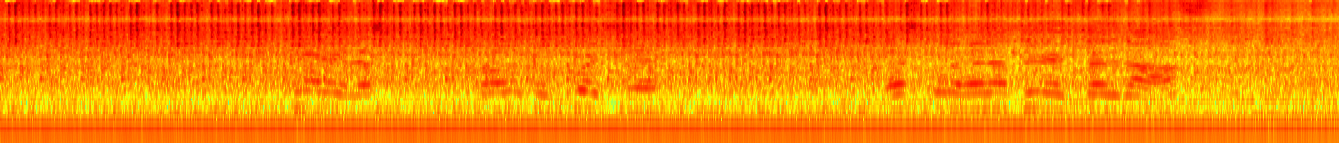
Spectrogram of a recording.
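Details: Roadtec paver diesel after fuel filter change and exhaust/air intake repair (formerly coughed and died): settles into a steady, deep idle with no coughing, stumbling or dying; sounds healthy and holds speed.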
